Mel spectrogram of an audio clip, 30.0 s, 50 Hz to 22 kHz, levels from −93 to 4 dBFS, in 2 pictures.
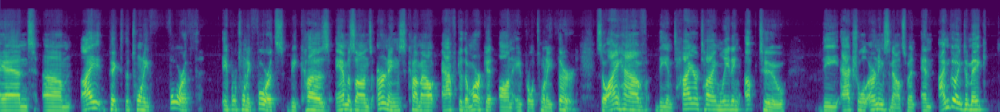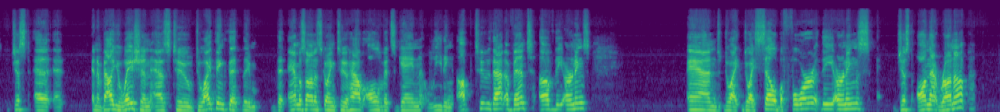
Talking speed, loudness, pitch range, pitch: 160 wpm, -18 LUFS, 130-165 Hz, 145 Hz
